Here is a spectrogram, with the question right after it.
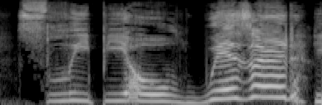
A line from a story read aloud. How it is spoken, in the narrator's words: grumbled to himself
